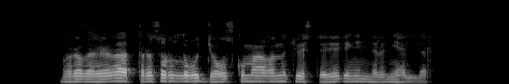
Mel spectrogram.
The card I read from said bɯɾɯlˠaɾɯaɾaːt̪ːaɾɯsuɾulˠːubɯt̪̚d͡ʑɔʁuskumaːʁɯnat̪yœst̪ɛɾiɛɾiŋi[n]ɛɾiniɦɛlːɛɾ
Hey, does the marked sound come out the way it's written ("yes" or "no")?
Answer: no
